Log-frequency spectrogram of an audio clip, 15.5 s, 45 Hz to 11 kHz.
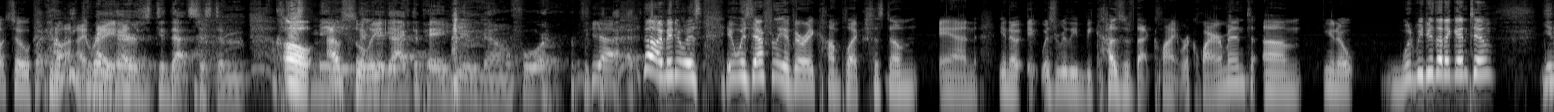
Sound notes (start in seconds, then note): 5.3 laughing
